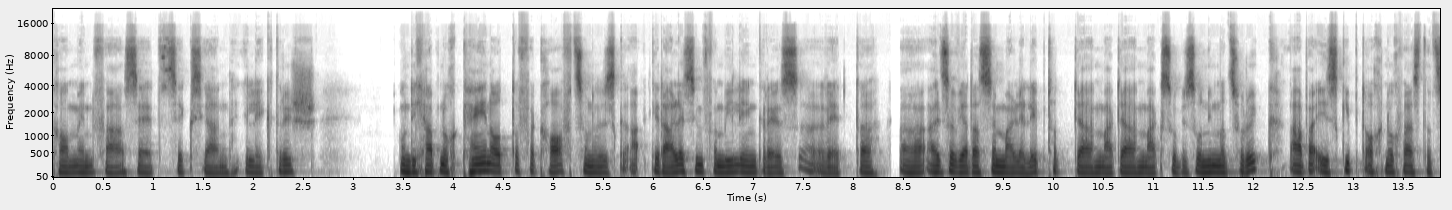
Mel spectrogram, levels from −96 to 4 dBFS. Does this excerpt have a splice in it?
yes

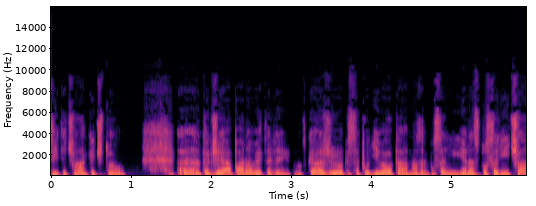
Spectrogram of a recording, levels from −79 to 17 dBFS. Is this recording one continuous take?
yes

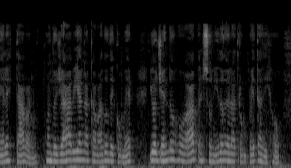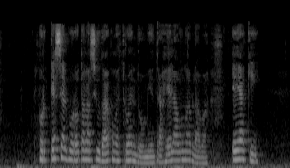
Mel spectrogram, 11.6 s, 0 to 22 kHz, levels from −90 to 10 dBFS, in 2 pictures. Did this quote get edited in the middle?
no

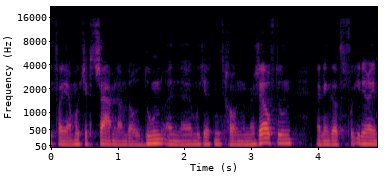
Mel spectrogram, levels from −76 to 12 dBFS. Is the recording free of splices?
yes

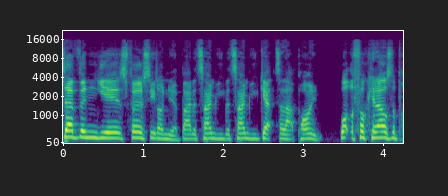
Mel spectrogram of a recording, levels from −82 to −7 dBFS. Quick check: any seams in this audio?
yes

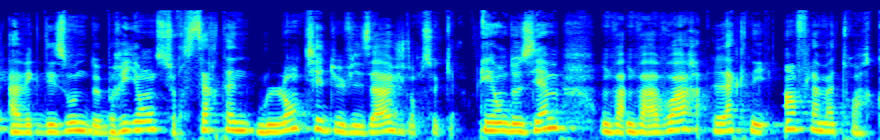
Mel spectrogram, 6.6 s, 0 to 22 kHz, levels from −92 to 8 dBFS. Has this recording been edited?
yes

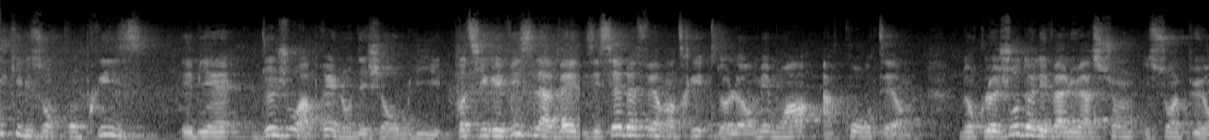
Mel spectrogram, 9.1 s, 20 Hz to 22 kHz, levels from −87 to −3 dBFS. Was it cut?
yes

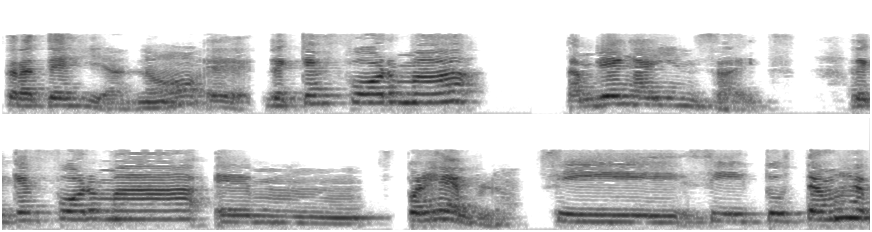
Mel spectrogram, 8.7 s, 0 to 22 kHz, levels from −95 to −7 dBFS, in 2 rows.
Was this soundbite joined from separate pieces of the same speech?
yes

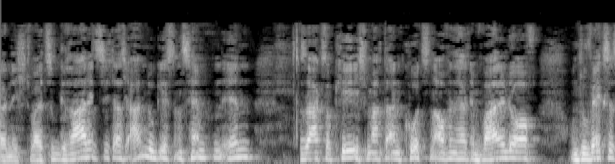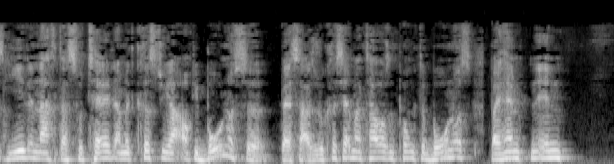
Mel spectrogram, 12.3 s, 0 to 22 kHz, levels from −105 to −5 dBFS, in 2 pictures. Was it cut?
yes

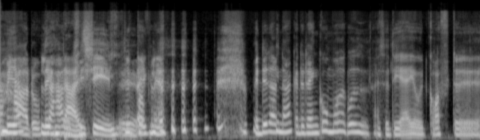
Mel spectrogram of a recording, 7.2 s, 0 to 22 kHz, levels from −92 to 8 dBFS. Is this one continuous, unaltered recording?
no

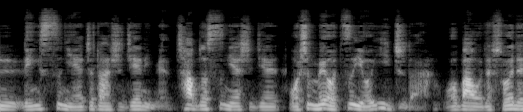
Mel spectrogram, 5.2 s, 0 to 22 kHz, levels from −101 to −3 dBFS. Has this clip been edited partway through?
yes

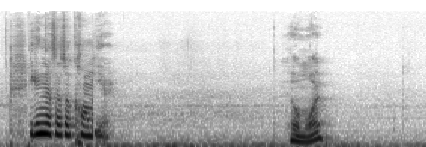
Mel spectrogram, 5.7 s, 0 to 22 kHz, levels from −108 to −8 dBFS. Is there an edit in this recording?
yes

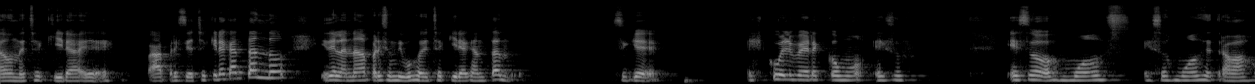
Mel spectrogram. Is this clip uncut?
yes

